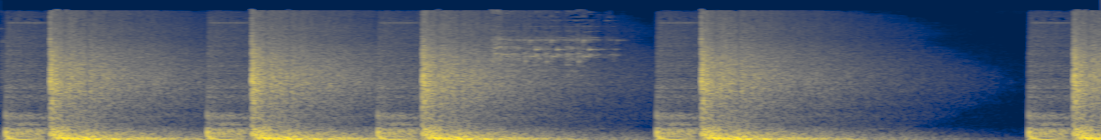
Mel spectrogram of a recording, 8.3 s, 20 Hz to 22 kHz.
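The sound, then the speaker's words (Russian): Volley of shots and explosions hitting a house: a series of loud, heavy booms, each trailing into a long rumbling decay, with a short silent pause before the final blast. “Все 4 влетели внутрь, и там рванули. Перезарядка. Залп из гнома. 3 выстрела в правую часть дома, 3 в левую.”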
